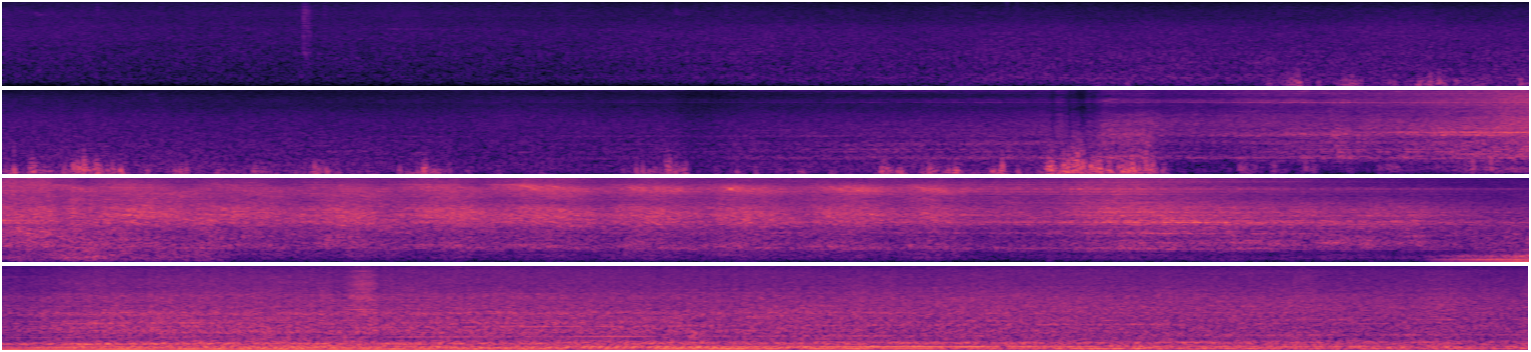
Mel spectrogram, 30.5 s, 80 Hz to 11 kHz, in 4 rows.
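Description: Class 390 Pendolino electric train passing through a station at speed: it builds from a faint approach, through gusts of wind buffeting the microphone, to a loud rush of wheels and air as it goes by. About two-thirds of the way in, the sound cuts abruptly to a different, steady train sound with a loud low drone.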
